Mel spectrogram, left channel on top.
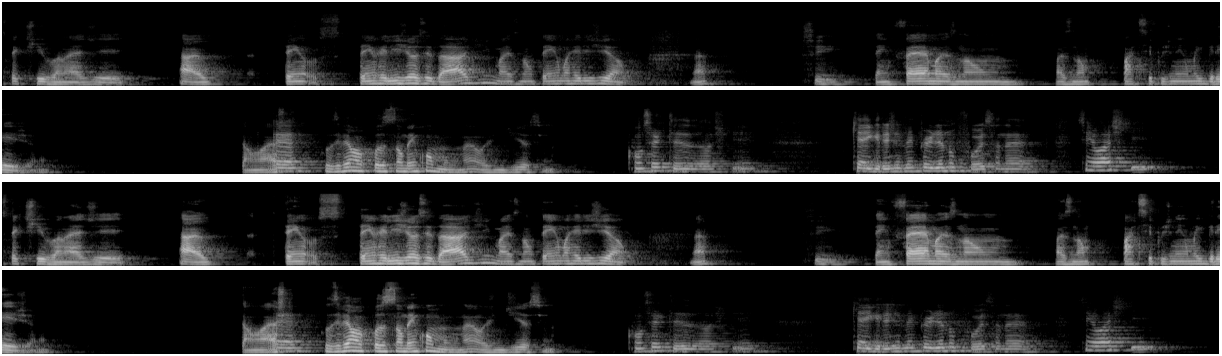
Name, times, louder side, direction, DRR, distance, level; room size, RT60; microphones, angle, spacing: voice 1, 0.1-1.2 1.8-2.1 2.8-6.3 6.9-7.1 8.7-10.2 10.5-10.9 11.2-12.6 14.6-15.0 15.4-17.7, right 3 dB, 80° right, 1.0 m, -25 dB
voice 2, 8.0-8.4 14.9-15.1 18.4-19.7 20.7-22.6 22.9-23.7, left 1 dB, 65° left, 2.6 m, -30 dB
28.0 x 20.0 x 8.6 m
head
